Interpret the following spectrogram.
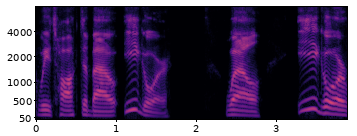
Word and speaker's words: Igor: Well, Igor rhymes with Seymour.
